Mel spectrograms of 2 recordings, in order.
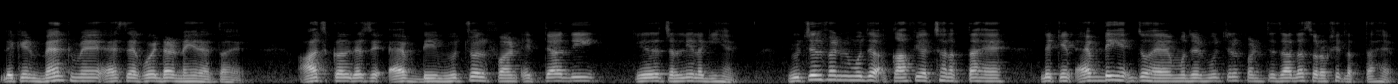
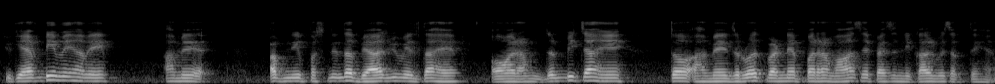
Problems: constant background noise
